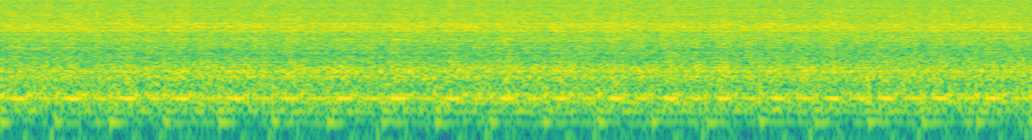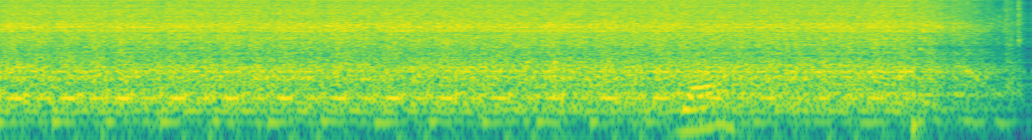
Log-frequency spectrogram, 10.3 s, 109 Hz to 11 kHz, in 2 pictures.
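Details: Fiat Doblo van engine rebuilt after snapped timing chain and rocker replacement, new water pump, injectors out, oil pressure gauge fitted; steady fast cranking churn at about four turns a second that never catches; oil pressure rises to about 15; normal cranking.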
